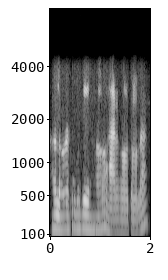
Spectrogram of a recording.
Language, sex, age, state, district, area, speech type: Marathi, male, 45-60, Maharashtra, Amravati, rural, conversation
